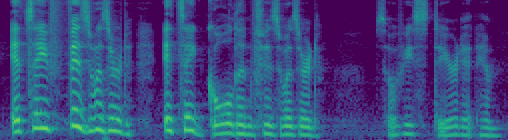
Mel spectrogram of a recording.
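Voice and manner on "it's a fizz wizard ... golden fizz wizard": loud, high delighted announcement; thrilled exclaim. Acted. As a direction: burst out with the find. BFG thrilled by the dream.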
